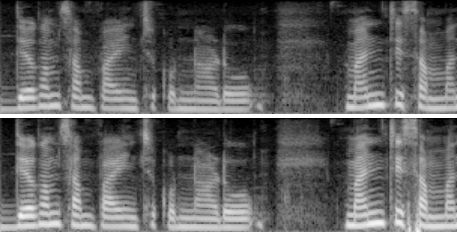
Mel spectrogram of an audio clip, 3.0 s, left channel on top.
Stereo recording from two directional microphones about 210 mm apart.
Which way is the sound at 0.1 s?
40° right (ahead or behind).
